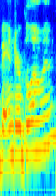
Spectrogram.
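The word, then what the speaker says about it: Vanderbloemen: make sure I say his name right William Van der blowin ya very good and Warren bird and Baker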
